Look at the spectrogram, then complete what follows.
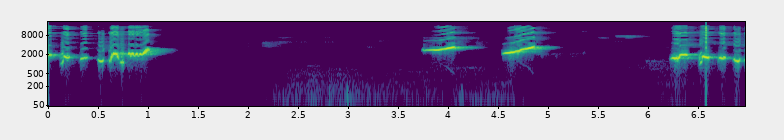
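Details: White-rumped shama meant to provoke fighter males: a brief warbled phrase, then two separate clear rising whistles after a pause, and another quick warbled burst at the end.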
